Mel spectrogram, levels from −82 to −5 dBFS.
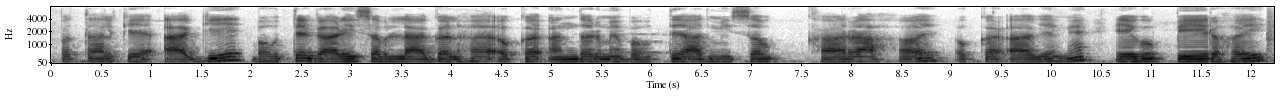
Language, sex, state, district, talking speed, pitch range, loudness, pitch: Maithili, male, Bihar, Samastipur, 110 wpm, 115-125 Hz, -16 LUFS, 120 Hz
